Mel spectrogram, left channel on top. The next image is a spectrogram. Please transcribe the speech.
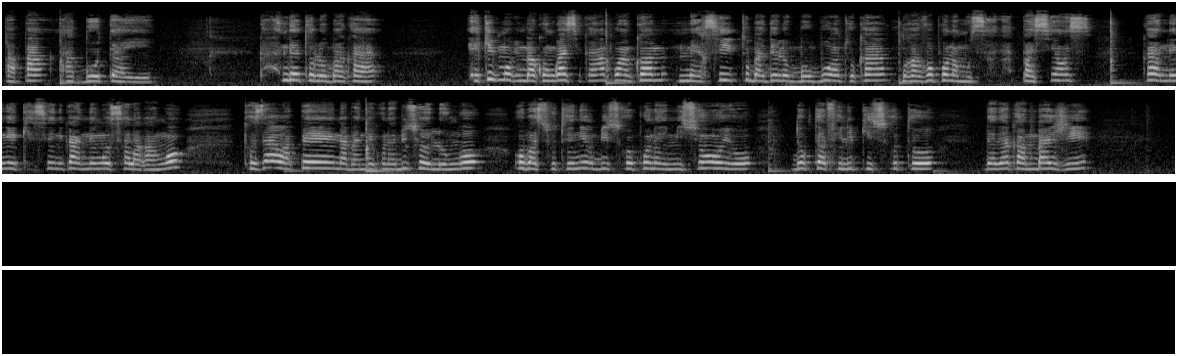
papa abota ye kande tolobaka équipe mobimba congoasikaram.com. Merci tout badelo bobu. En tout cas, bravo pour la musala patience kaka ndenge ekeseni kaka ndenge osalaka yango toza awa mpe na bandeko na biso elongo oyo basoutenir biso mpona émission oyo Dr Philippe Kisoto, Dada Kambaji,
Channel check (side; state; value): right; silent; 59 dB below the other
